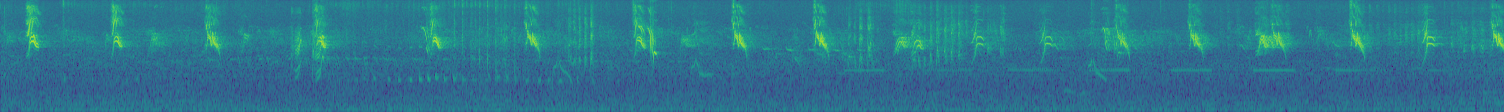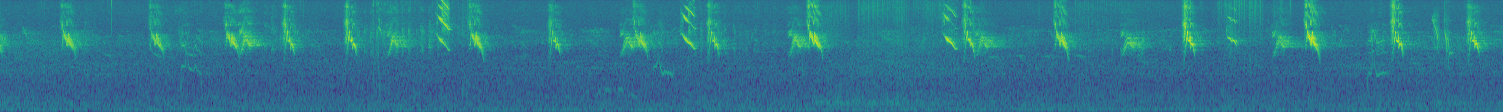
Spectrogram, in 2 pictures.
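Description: Small birds chirping: a sharp, short chirp that drops in pitch, repeated about once a second or a little faster, with a fainter run of short even notes about nine seconds in.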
